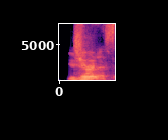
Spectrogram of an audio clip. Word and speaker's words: Chernis: Chernis rhymes with furnace. Chernis.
